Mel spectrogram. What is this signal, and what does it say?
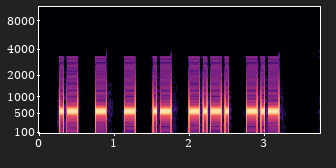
Morse code, heard as a keyed tone, about 25 wpm, spaced as for 20 wpm, 550 Hz. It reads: ATTACK
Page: news-headlines-in-morse-code-at-20-wpm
